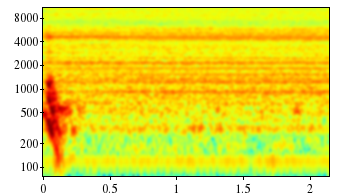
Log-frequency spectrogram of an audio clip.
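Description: Quiet room tone: a steady faint hiss and hum, with the tail of a spoken word at the very start.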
